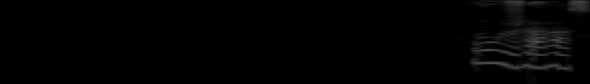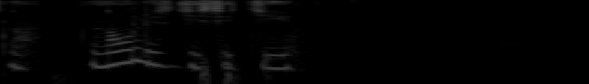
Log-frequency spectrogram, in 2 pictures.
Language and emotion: Russian, sad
